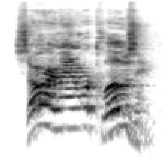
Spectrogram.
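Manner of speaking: high, loud brush-off; brusque clerk. A narrator's reading. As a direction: shut him down fast.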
